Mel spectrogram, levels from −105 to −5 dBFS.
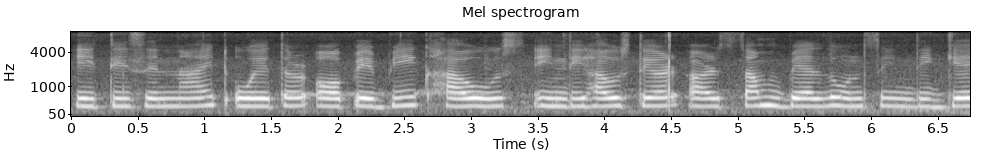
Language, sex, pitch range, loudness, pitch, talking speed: English, female, 245-255 Hz, -16 LUFS, 250 Hz, 170 wpm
